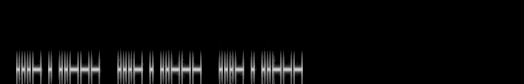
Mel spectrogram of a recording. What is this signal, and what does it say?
Morse code, heard as a keyed tone, about 44 wpm, 700 Hz. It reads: VE2 VE2 VE2
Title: Callsign Prefixes for Top 25 DXCC - Repeated 3x - 45wpm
